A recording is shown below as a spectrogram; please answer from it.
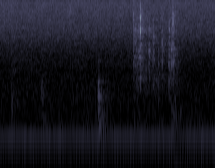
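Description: Faint light clicks of small metal parts being handled at a bore in an aluminium automatic-transmission valve body: a single click about a second in and a short cluster of clicks just after. A steady low hum runs underneath.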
